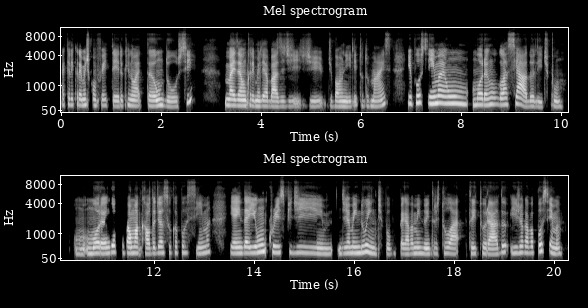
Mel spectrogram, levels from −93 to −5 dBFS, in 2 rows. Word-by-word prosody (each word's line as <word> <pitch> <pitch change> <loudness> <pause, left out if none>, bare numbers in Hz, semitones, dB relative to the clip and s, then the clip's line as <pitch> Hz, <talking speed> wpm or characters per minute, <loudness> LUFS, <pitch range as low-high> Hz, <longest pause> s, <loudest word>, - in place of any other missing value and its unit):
aquele 200 +1 -5
creme 195 -1 +1
de - - +1
confeiteiro 180 -3 -4
que 190 - -8
não 180 -2 +2
é - - 0
tão 175 +2 +2
doce, 160 - -2 0.7
mas 190 -2 +6
é 180 - +7
um 180 - +5
creme 170 -3 -1
ali 170 +1 0
à 165 - +2
base 160 0 +2
de 160 +1 -8
de 165 -3 -7
de 165 - -13
baunilha 160 -1 -1
e - - -8
tudo 170 -1 -14
mais 170 +10 -3 0.3
e 240 - +2
por 260 +4 +2
cima 245 +2 +5
é 245 -1 +4
um 245 -2 +3
um 195 - -4
morango 205 +2 +1
glaceado 210 -5 +2
ali, 155 -3 -4
tipo, 155 +1 -6 0.5
um 170 - -10 0.2
um - - -1
morango 190 +3 +3
que 215 - -14
dá 195 - +6
uma 200 0 +5
calda 180 +1 0
de 205 - -1
açúcar 200 0 -4
por 205 0 -9
cima 205 +4 -6 0.4
e 200 - -5
ainda, 195 +1 +5
ia 200 +1 +4
um 235 +2 +5
crispy 215 -1 -2
de 195 -4 -3
de 190 +2 -3
amendoim, 200 +1 +2
tipo, 170 0 -8
pegava 175 0 0
amendoim 185 -1 0
tritura 180 0 -2 0.2
triturado 180 +3 0
e 195 0 -5
jogava 205 -1 -1
por 240 +5 +2
cima. 185 -7 -1
190 Hz, 180 wpm, -24 LUFS, 170-205 Hz, 0.7 s, é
